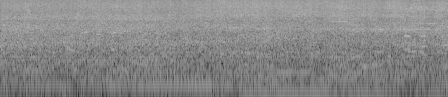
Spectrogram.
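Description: Street traffic beside the stall: a vehicle engine's steady low hum that drops to a lower note a little past halfway, over general roadside noise and voices.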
